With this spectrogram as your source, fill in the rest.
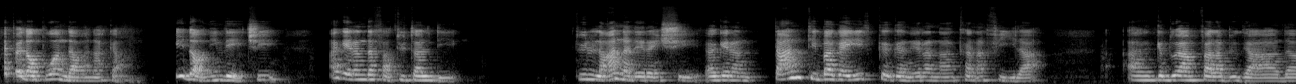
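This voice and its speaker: Casting: woman over sixty, Milanese dialect storyteller, expressive delivery, mid-pitched voice, roomy sound. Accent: Milanese Italian dialect. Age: 60s or older. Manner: expressive, acts out characters' exclamations. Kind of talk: animated folk storytelling in dialect. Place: small bare indoor room. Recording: roomy, echoey indoor sound.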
